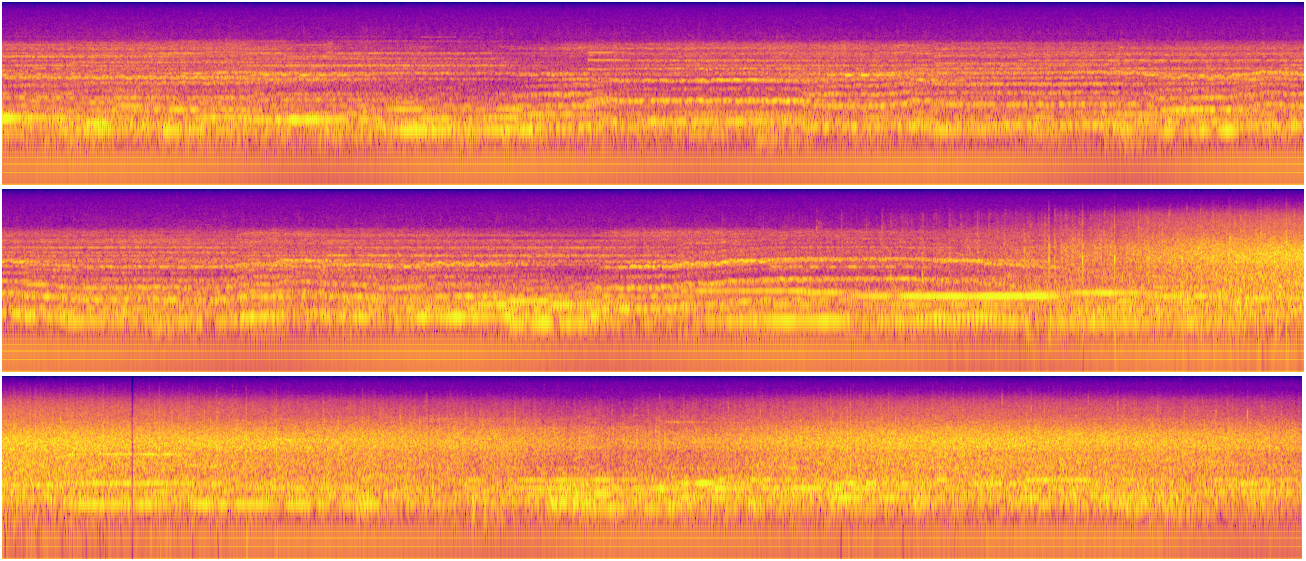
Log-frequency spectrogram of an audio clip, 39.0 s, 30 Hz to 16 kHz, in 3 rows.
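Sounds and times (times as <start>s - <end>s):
background music: 0.0s - 39.0s
audience applause: 21.6s - 39.0s.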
